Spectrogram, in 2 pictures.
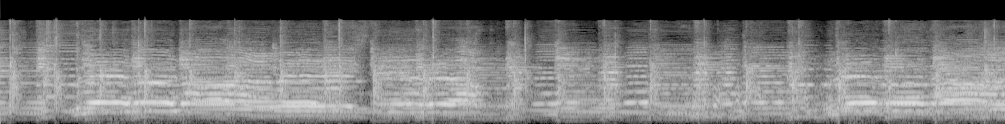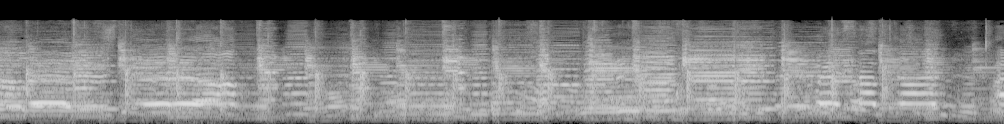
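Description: Live acoustic band playing an instrumental passage: a piano accordion carries the melody over acoustic guitar and upright bass, with a steady rhythmic beat.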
